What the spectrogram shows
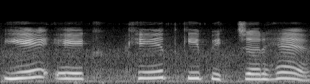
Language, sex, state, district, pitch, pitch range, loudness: Hindi, female, Punjab, Fazilka, 270 Hz, 250-285 Hz, -14 LUFS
